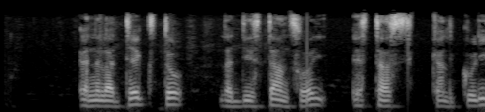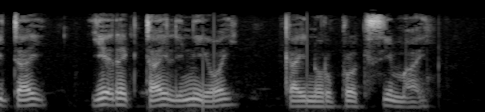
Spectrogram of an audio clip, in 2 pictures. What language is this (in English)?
Esperanto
